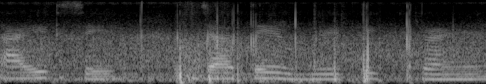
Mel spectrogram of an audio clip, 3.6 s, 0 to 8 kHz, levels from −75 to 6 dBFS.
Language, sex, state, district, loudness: Hindi, female, Bihar, Kaimur, -25 LUFS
